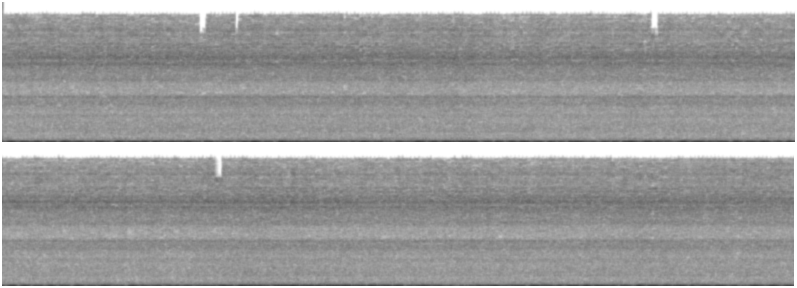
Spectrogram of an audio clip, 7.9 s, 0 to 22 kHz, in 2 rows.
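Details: V8 first start after rebuilding a 1969 Corvette's Rochester Quadrajet 7029202 carburetor (ethanol-damaged fuel bowl cleaned up): deep, steady rumble holding an even idle with no misfire, stumble or knock; normal idle.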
